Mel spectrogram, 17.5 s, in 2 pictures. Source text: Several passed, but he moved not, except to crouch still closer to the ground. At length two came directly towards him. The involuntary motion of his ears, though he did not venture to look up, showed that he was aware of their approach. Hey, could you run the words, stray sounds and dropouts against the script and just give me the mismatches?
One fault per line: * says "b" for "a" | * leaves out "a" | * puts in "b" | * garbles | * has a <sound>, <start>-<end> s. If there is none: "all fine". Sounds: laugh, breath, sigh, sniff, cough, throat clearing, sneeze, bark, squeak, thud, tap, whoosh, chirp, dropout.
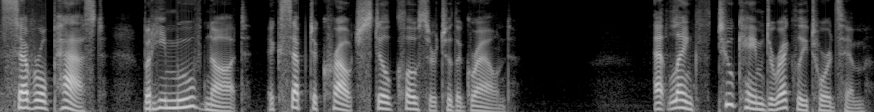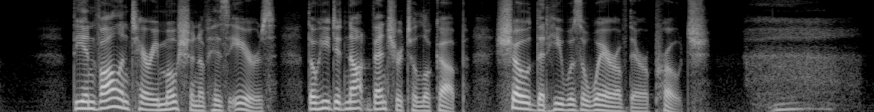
* has a sigh, 16.2-17.4 s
